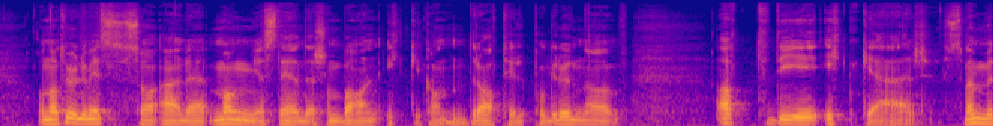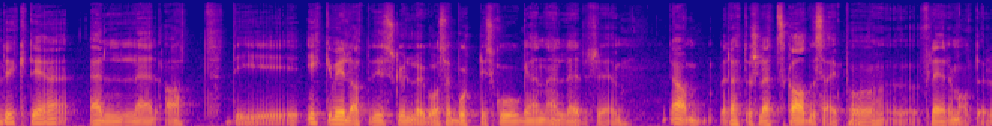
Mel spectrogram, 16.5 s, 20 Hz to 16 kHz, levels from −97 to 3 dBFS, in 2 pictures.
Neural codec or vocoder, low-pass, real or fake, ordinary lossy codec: vocoder, 44.1 kHz, 128 mel bands every 512 samples, BigVGAN v2; 14.4 kHz; fake; AAC, 64 kbps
